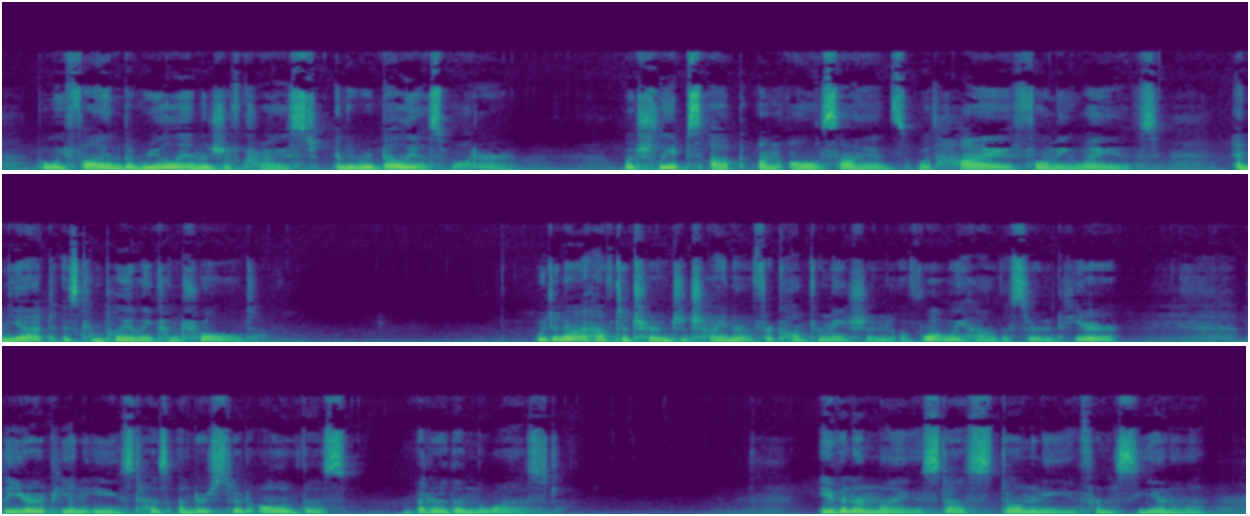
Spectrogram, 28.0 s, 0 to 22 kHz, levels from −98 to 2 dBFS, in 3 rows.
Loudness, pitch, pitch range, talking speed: -24 LUFS, 180 Hz, 165-195 Hz, 135 wpm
